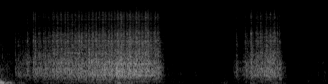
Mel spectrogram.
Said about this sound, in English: No more questions, so I can keep sewing.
